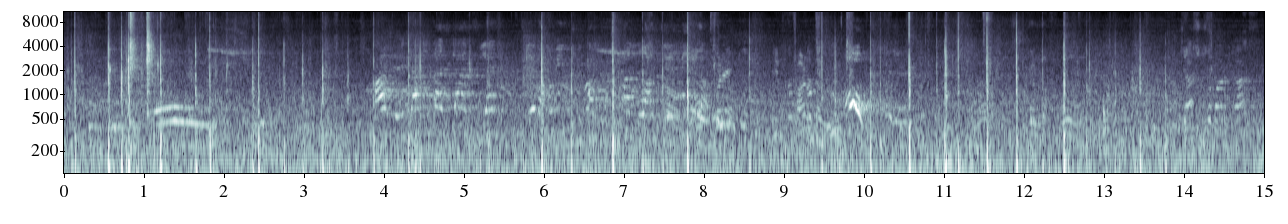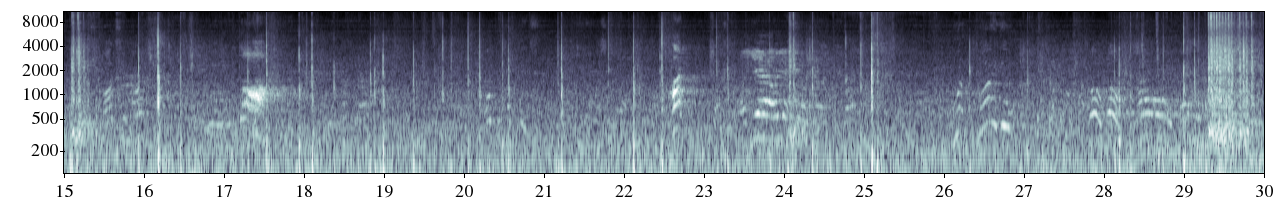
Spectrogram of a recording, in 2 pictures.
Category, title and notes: Soundscapes > Urban
People playing hoops at the park
Three different groups of people, some closer than others, playing hoops on a basketball court at Seward Park
recording, basketball, field, park, walk, hoops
